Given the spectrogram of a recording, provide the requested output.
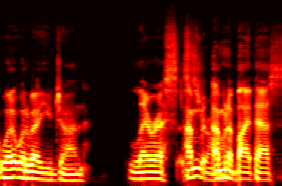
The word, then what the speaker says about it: Larys: Now his name rhymes with Varys. Coincidence? It's a good way to remember. It also rhymes with Ferris. So we may have a John Larys Hughes Bueller's Day themed Off episode.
